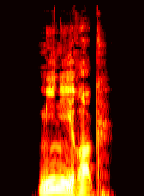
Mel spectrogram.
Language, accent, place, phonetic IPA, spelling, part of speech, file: German, Germany, Berlin, [ˈmɪniˌʁɔk], Minirock, phrase, De-Minirock.ogg
- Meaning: miniskirt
